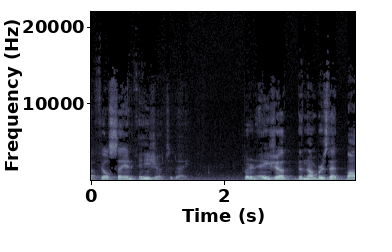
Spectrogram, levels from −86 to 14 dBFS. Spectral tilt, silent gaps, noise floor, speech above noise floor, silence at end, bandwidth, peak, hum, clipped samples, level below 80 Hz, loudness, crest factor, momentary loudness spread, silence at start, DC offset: -6 dB/octave; none; -51 dBFS; 28 dB; 0 s; 15.5 kHz; -6 dBFS; none; under 0.1%; -54 dBFS; -23 LUFS; 18 dB; 15 LU; 0 s; under 0.1%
